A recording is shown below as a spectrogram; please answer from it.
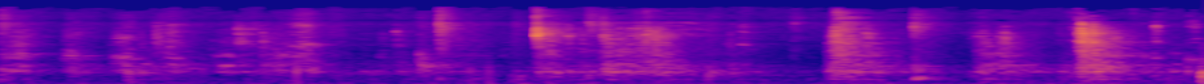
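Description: Faint panting from puppies in short, irregular breathy bursts, with light scuffling and small clicks as they play with a hand.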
